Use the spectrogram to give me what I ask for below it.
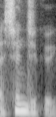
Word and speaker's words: Shinjuku: I'm like kind of doing it correctly yeah Shinjuku yeah I just feel like you know I'm proud that I'm getting the pronunciation but when I think of Japan I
